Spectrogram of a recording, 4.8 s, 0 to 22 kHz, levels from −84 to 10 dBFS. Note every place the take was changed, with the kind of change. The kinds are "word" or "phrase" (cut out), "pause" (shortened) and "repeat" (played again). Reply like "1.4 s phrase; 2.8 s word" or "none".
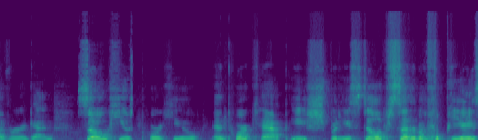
1.3 s phrase; 2.0 s pause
